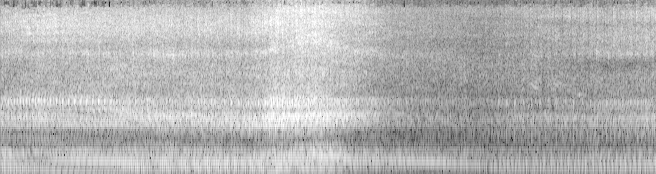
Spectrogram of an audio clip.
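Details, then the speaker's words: Bus diesel engine after rebuild and fuel-problem fix, hill climb test. Deep steady drone swells smoothly as revs rise and settles back, pulling evenly with plenty of power, no knocks or misses; normal running. "Plenty of power, right? Oh yeah. Oh yeah."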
